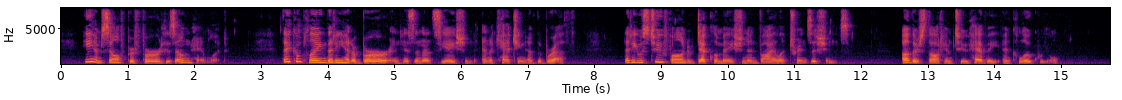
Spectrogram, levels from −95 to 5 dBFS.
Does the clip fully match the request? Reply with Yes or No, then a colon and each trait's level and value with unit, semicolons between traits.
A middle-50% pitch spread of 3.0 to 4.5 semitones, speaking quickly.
No: average, 4.2 semitones; average, 150 wpm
